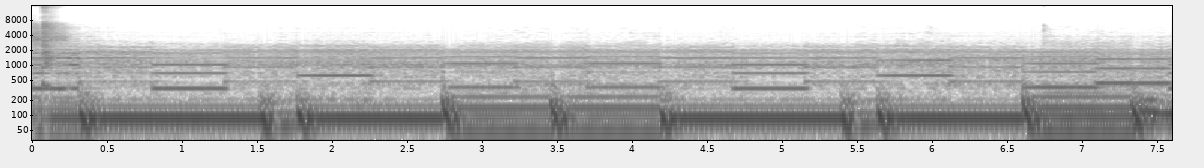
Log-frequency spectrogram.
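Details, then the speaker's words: Active speaker after repair: full steady bass with no buzz or crackle, clean and pure, whereas before repair the bass made a "brek brek" distorted sound. "Jadi untuk suaranya sudah tidak sember, jadi sudah jernih basnya murni."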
